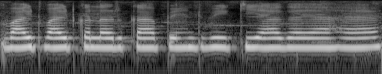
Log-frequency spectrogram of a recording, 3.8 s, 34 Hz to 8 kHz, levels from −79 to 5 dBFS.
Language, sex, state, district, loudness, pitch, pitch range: Hindi, female, Jharkhand, Palamu, -16 LUFS, 240 Hz, 240-245 Hz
